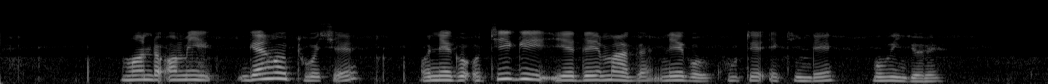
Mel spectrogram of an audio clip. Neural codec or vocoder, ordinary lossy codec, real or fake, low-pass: codec, 44.1 kHz, 7.8 kbps, Pupu-Codec; none; fake; none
